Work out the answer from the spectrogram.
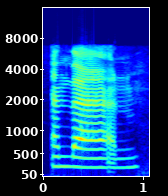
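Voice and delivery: ordinary delivery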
